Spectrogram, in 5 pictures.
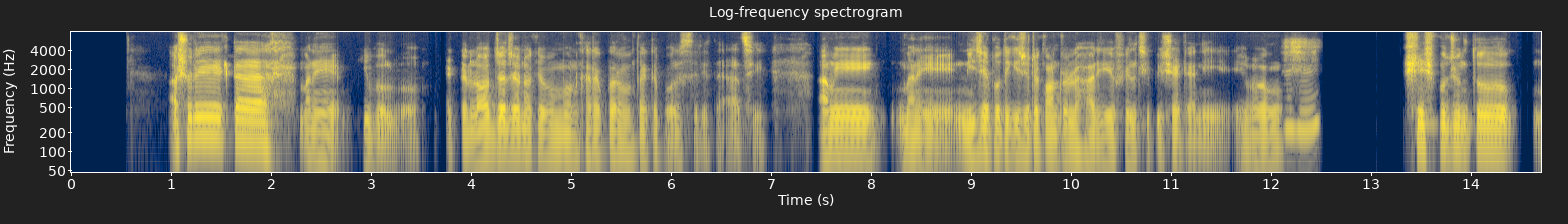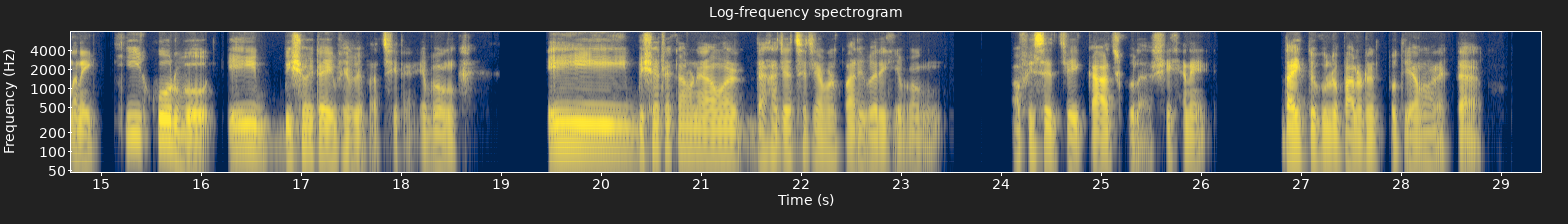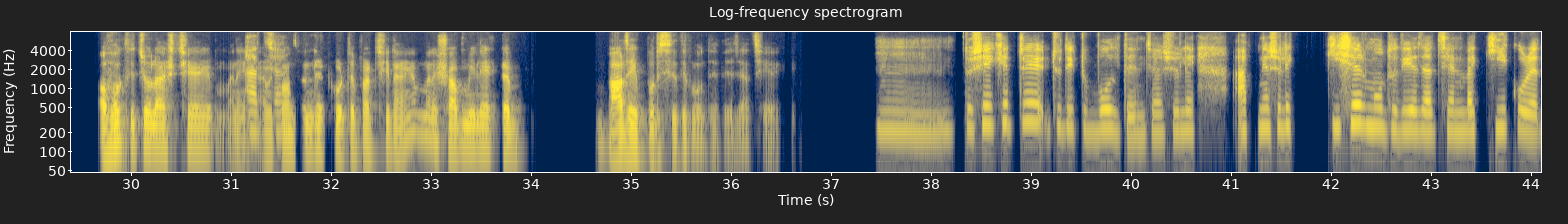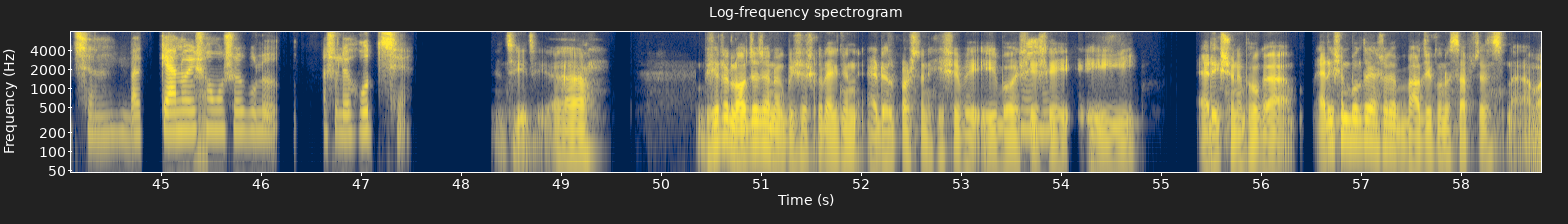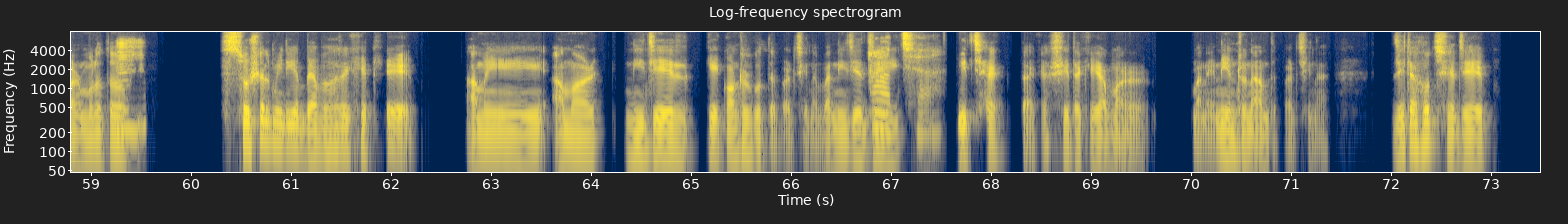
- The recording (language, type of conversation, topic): Bengali, advice, ফোনের ব্যবহার সীমিত করে সামাজিক যোগাযোগমাধ্যমের ব্যবহার কমানোর অভ্যাস কীভাবে গড়ে তুলব?
- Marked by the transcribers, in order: drawn out: "এই"; other background noise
